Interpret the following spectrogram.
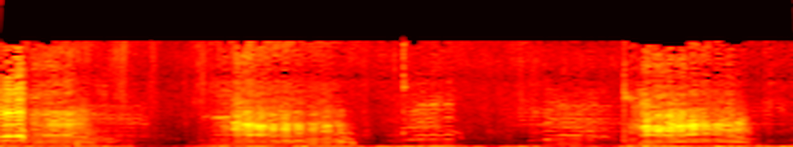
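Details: Young black goats racing around a farm in Gimhae, South Korea, in July; four wavering, nasal bleats about a second apart, some falling at the end, with low rumbling farm noise beneath.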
